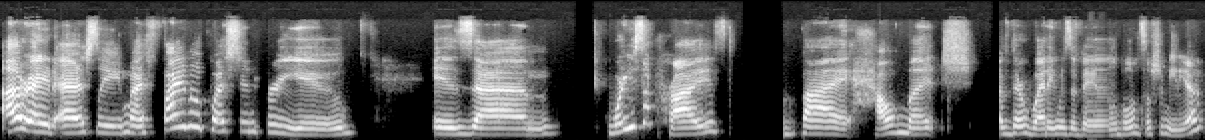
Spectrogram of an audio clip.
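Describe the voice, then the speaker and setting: A woman co-hosting a podcast in casual chat, talkative and quick to laugh. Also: mid-range voice, lively intonation. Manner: chatty, laughs often. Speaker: podcast co-host.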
